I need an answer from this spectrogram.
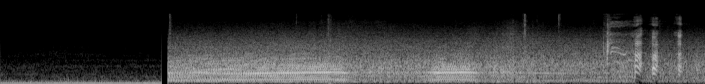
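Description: A low steady hum inside the parked car, then, about a second and a half in, the Mercedes-AMG GT 63 S's twin-turbo 4.0-litre V8 driving through a road tunnel, heard from inside the cabin with tyre and tunnel noise. Its note falls off and picks up again, with a few short sharp cracks near the end.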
